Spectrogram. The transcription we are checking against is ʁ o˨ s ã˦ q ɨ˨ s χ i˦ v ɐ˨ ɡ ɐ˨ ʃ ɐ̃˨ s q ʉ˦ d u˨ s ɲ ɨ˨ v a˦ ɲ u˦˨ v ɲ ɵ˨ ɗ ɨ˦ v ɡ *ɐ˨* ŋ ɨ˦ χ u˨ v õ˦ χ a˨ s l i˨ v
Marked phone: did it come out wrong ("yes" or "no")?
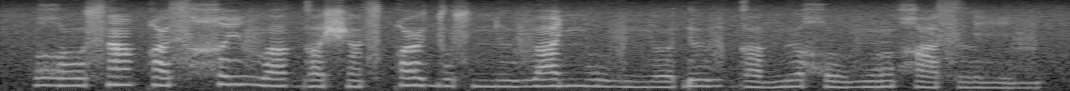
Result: no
